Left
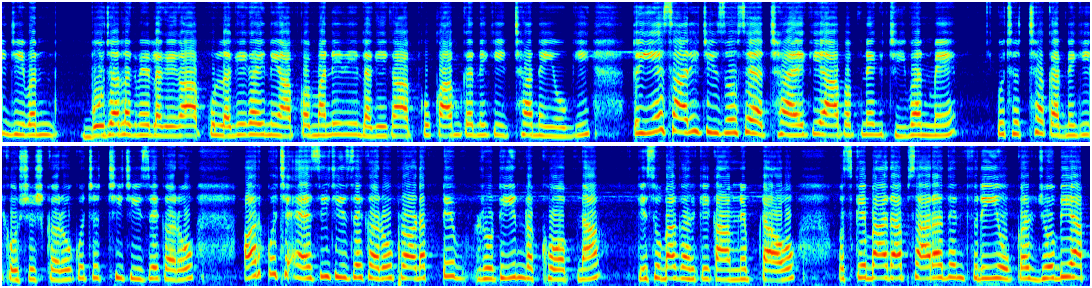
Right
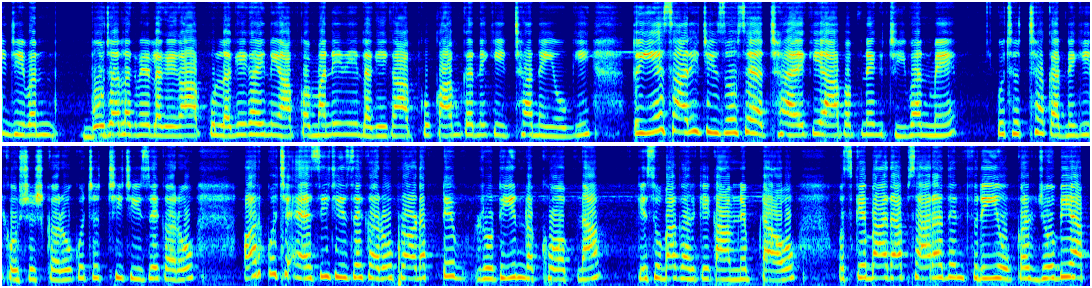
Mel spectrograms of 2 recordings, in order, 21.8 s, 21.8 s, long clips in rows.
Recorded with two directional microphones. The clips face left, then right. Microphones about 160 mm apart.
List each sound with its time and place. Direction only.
0.0 s a woman's voice: 55° left (ahead or behind)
